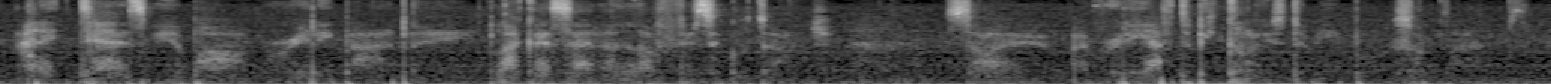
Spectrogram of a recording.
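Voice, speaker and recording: Noticeable background noise sits under a woman whispering at a moderate pace. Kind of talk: ASMR roleplay. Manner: whispered, soft-spoken.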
